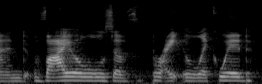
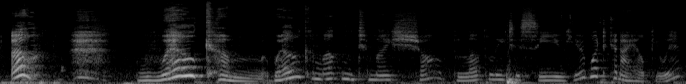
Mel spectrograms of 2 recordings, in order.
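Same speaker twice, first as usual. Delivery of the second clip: put-on sing-song, high, elderly female elf voice; 5 semitones higher than usual. Game master voicing an elven woman welcoming customers to her shop, older elven woman voice. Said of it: "a older elven woman steps out".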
